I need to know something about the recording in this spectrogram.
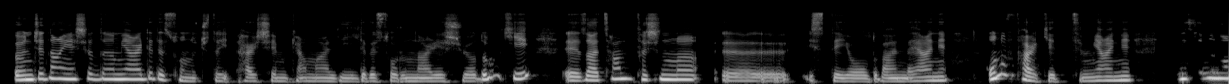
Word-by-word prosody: önceden 240 +5 +5
yaşadığım 245 -1 +4
yerde 235 +2 +4
de 230 - +1
sonuçta 160 -7 -9 0.2
her 155 0 -8
şey 150 +3 -8
mükemmel 150 0 -7
değildi 145 0 -5
ve 155 - -3
sorunlar 150 +2 -4
yaşıyordum 150 - -2
ki, 270 - +1 0.3
eee, 180 -1 0
zaten 230 +8 +2
taşınma, 225 -1 +4 0.2
eee, 80 -2 -4
isteği 145 +4 -5
oldu 140 -2 -4
bende. 145 0 -2
Yani, 180 +4 -2 0.4
onu 280 - +6
fark 165 - 0
ettim. 150 +4 -7
Yani, 185 +2 +1 0.4
insanın 275 +3 +5
180 Hz, 125 wpm, -23 LUFS, 150-235 Hz, 0.4 s, onu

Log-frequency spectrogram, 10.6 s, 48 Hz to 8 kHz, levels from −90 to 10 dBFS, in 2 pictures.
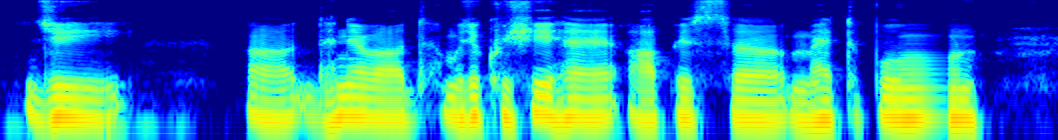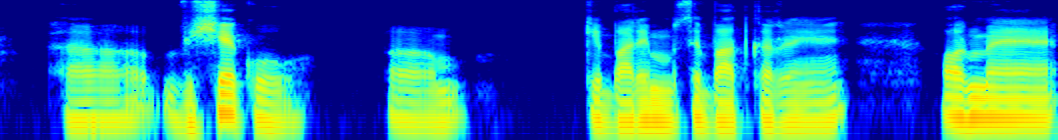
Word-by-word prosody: जी, 110 0 0 0.6
अ, - - -1 0.2
धन्यवाद। 105 -2 0
मुझे 115 0 +1
खुशी 115 +3 0
है 110 0 0
आप 95 +2 -3
इस 105 -1 -4
महत्वपूर्ण 105 +1 0 0.8
अ, 100 - -1 0.5
विषय 100 +5 +5
को 100 -3 +2 0.6
अ, - - -2 0.9
के - - +1
बारे 95 +3 +3
में 100 - +4
मुझसे 95 -1 0
बात 95 -1 +3
कर 100 - 0
रहे 95 0 0
हैं 100 +8 -2 0.5
और 115 - +7
मैं 110 -1 +5
105 Hz, 130 wpm, -29 LUFS, 100-110 Hz, 0.9 s, और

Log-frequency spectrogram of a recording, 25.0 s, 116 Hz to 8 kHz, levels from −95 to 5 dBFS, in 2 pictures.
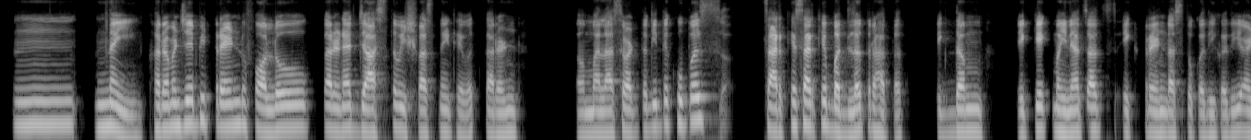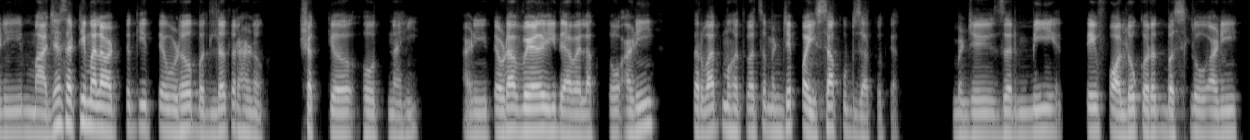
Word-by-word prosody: अं, 190 +1 -4 0.4
नाही. 135 -8 +2
खरं 165 -1 +2
म्हणजे 180 +2 +3
मी 210 - -2
ट्रेंड 180 +1 +3
फॉलो 155 0 +2 0.4
करण्यात 160 0 +3
जास्त 145 +1 +3
विश्वास 145 -2 -2
नाही 145 -2 -5
ठेवत, 130 +1 -7
कारण 135 +1 -2 0.6
अ, 130 - -6
मला 140 +1 -1
असं 140 +3 -2
वाटतं 145 +2 -2
की 170 - -2
ते 190 - -2
खूपच 210 +2 +1 0.6
सारखे-सारखे 180 +4 +4
बदलत 145 +2 +2
राहतात. 130 -4 -4 0.4
एकदम 145 +3 -1 0.4
एक, 135 -1 -1
एक 160 -1 +5
महिन्याचाच 145 +2 +1
एक 140 - -5
ट्रेंड 135 -1 +1
असतो 130 +2 -4
कधी-कधी 130 +2 -5
आणि 140 0 -3 0.2
माझ्यासाठी 185 +9 +4
मला 165 -1 +10
वाटतं 155 +2 0
की 170 -1 -1
तेवढं 150 +1 +2
बदलत 140 +4 -1
राहणं 140 -5 -3 0.4
शक्य 135 -2 0 0.2
होत 130 -2 -2
नाही. 130 +2 -8 0.5
आणि 130 0 -4
तेवढा 145 +2 +5
वेळही 150 0 +8
द्यावा 135 -3 +2
लागतो. 130 +2 -5
आणि 150 +6 -1 0.4
सर्वात 155 +3 +1
महत्वाचं 150 +1 -3
म्हणजे 150 +3 -1
पैसा 135 +4 +4
खूप 145 -4 -10
जातो 120 -1 -8
त्यात. - - -19 0.6
म्हणजे 130 +1 -2
जर 140 -1 -1
मी 145 +3 -2 0.3
ते 150 0 +5
फॉलो 140 +2 +3
करत 145 0 0
बसलो 135 +1 -3
आणि 140 +1 -1
145 Hz, 150 wpm, -24 LUFS, 135-160 Hz, 0.6 s, मला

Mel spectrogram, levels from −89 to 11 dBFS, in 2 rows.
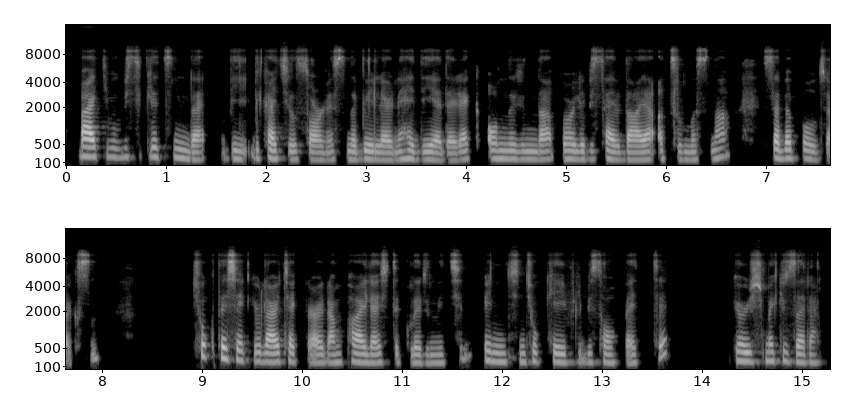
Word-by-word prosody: belki 210 -1 +9
bu 195 0 -8
bisikletini 200 -4 -4
de 155 0 +2 0.2
bi 170 -1 -4
bir - - -5
birkaç 170 -2 +2
yıl 160 - -1
sonrasında 155 0 0
birilerine 155 0 +1
hediye 155 -2 +1
ederek 145 +4 0 0.2
onların 165 -2 0
da 160 +1 +2
böyle 160 -1 0
bir - - -6
sevdaya 155 -1 +3
atılmasına 165 +5 -3 0.3
sebep 180 -1 +3
olacaksın. 165 +9 -2 0.9
Çok 300 -2 0
teşekkürler 200 -7 +5
tekrardan 180 -2 0
paylaştıkların 175 -2 0
için. 250 - -4
Benim 195 -3 0
için 185 0 -5
çok 195 +1 -6
keyifli 180 -1 -3
bir 180 - -5
sohbetti. 175 - -4 0.7
Görüşmek 200 0 +1
üzere. 180 -3 0
175 Hz, 130 wpm, -26 LUFS, 160-195 Hz, 0.9 s, belki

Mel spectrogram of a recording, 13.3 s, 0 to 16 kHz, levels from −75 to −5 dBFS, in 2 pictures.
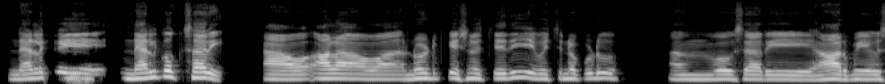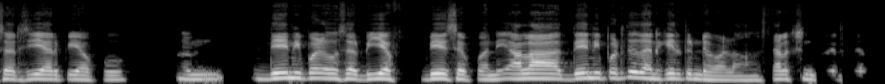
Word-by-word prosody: నెలకి 195 +4 +1 0.5
నెలకొకసారి. 210 - +3 0.4
ఆవ్ 160 0 +3 0.2
అలా 180 0 +5 0.2
వా 165 0 +1 0.2
నోటిఫికేషనొచ్చేది 180 0 -1 0.2
వచ్చినప్పుడు 175 +3 -3 0.5
ఆహ్, 155 - -3
హ్మ్. 150 0 -4
ఒకసారి 155 -1 -1 0.4
ఆర్మీ 160 -1 +2
ఒకసారి 150 -1 -2
సీఆర్‌పీఎఫ్ 155 -4 -1 0.6
హ్మ్. 155 0 -2 0.5
దేనికి 195 0 +4
పడి 190 -1 +2
ఒకసారి 170 -2 +1
బీఎఫ్ 170 -1 +2 0.2
బీఎస్ఎఫ్ 165 -3 +2
అని 150 +2 -2
అలా 180 +1 +5 0.3
దేనికి 195 0 +2
పడితే 195 +3 +1
దానికి 175 -1 -1
వెళ్తుండేవాళ్ళం 140 -7 -2 0.2
సెలక్షన్ 160 0 -3
పేరు 465 - -14
చెప్పి. 470 - -14
170 Hz, 125 wpm, -24 LUFS, 155-185 Hz, 0.6 s, అలా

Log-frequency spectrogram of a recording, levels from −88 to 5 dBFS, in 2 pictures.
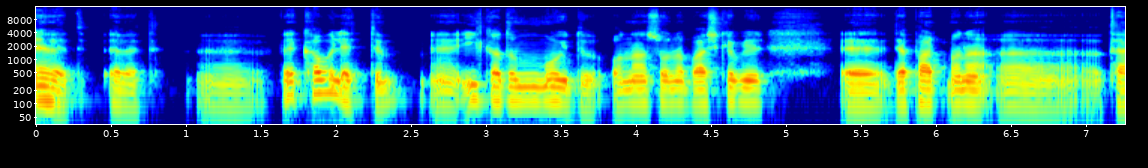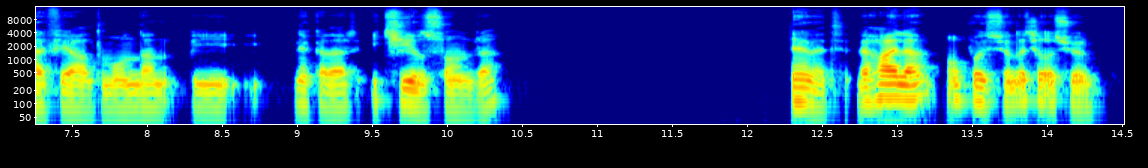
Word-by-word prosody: Evet, 125 -3 +2
evet, 90 -4 -4 0.2
eee, - - -12 0.5
ve 160 0 +2
kabul 175 +1 +4
ettim. - - -2 0.2
Eee, - - -3
ilk 135 -2 -2
adımım 120 0 +2
oydu. 115 -7 +1
Ondan 110 +2 +1
sonra 110 0 -1
başka 110 +2 +2
bir, 110 -1 +3 0.5
eee, 95 -1 +4
bir - - -19
departmana, 105 0 +3
aaa, 90 -3 -6
terfi - - 0
aldım, 85 +1 -4
ondan 90 +1 -3
bir 90 -1 -5 0.4
ne - - -5
kadar 90 +1 -1
2 110 - -2
yıl 105 -4 +4
sonra. 85 -2 -4 1.9
Evet 110 -6 0
ve - - +4
hâlâ, 140 +2 +7
o 135 - -3
pozisyonda 120 -3 0
çalışıyorum. - - -2
105 Hz, 135 wpm, -26 LUFS, 90-120 Hz, 1.9 s, hâlâ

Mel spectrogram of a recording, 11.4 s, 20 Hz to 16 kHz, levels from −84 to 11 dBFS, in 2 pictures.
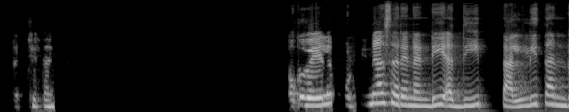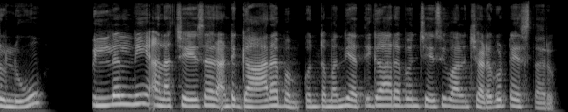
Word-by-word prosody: ఖచ్చితం 215 -7 -7 2.4
ఒకవేళ 245 +3 +7 0.2
పుట్టినా 280 +5 +1
సరేనండి. 245 -5 +4
అది 220 +3 0 0.3
తల్లితండ్రులు 225 -2 +1 0.7
పిల్లల్ని 280 +4 0
అలా 220 -2 0
చేసారు. 225 0 0
అంటే 220 +3 -1
గారాబం 200 +1 -1
కొంతమంది 200 +2 -2
అతి 230 +4 -9
గారాబం 235 -1 -3
చేసి 200 +3 -4
వాళ్ళని 195 0 -5
చెడగొట్టేస్తారు. 200 -2 -5
225 Hz, 90 wpm, -20 LUFS, 205-245 Hz, 2.4 s, ఒకవేళ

